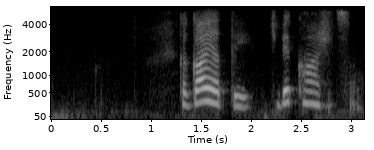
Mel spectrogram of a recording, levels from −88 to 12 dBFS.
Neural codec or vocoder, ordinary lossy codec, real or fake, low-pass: codec, 16 kHz, 0.5 kbps, X-Codec, WavLM features, trained on Multilingual LibriSpeech; Opus, 16 kbps; fake; 5.4 kHz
